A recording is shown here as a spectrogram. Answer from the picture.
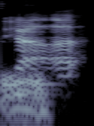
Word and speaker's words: Nome: by the Gnome King, Nome, just so nobody thinks it's a gnome. It's not a gnome, it's a gnome. Like Alaska. Nome. Yes. And the Alaska, what? Nome, Alaska. Oh, I did not know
